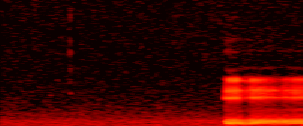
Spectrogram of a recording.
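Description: Near silence: room tone. Near the end, a short sound at one steady pitch begins.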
